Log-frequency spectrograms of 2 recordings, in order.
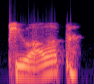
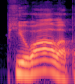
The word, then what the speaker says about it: Puyallup: How do you pronounce it? Polyup? Polyup? – Oh, Puyallup? – Puyallup. Oh, Pew, like Pew, it stinks. Puyallup.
